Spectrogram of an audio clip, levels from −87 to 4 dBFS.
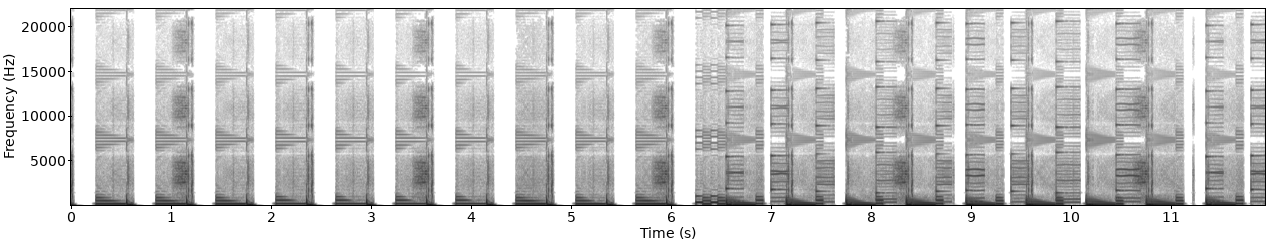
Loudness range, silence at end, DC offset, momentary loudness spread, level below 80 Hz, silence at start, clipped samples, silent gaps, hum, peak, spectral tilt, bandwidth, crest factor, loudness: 3 LU; 0 s; under 0.1%; 4 LU; -24 dBFS; 0 s; under 0.1%; none; none; 0 dBFS; -6 dB/octave; over 20 kHz; 14 dB; -16 LUFS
